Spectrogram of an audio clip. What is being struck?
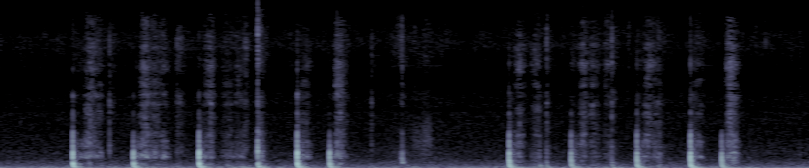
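Stylus on tablet screen with matte plastic film.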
